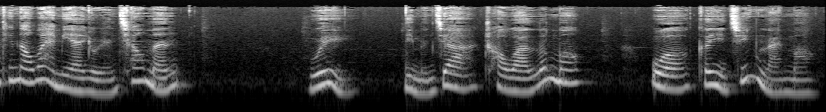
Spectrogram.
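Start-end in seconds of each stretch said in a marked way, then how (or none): 3.1-8.2 lightly voiced, unhurried granny; a hint of a granny at the door; old granny bear. Granny Bear asks to come in, lightly voiced old granny.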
